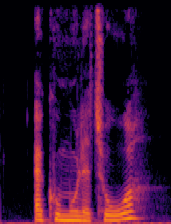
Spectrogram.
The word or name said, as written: akkumulator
